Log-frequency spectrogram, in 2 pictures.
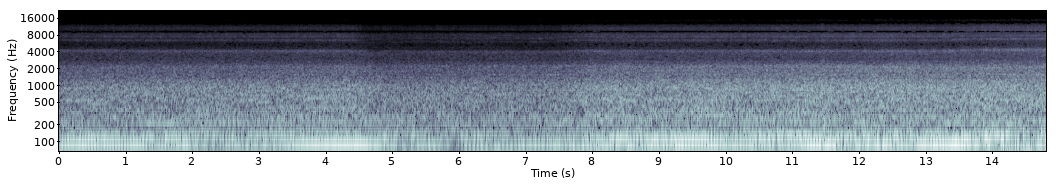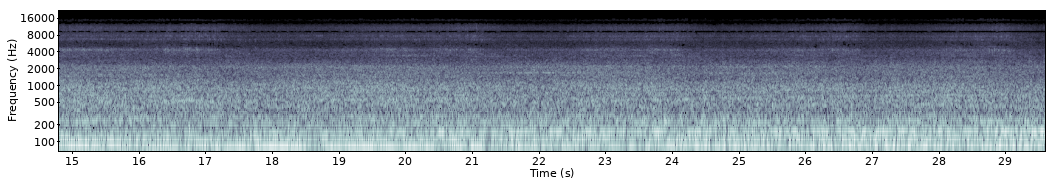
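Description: A train's diesel engine rumbles as the train rolls slowly into an echoing station.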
